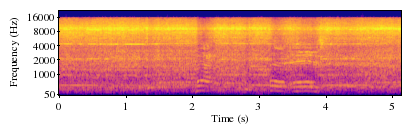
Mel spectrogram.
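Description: A Hoover DustManager DM4450 vacuum cleaner, restored, runs with a steady loud motor roar throughout, while a voice speaks briefly in the middle over the drone.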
